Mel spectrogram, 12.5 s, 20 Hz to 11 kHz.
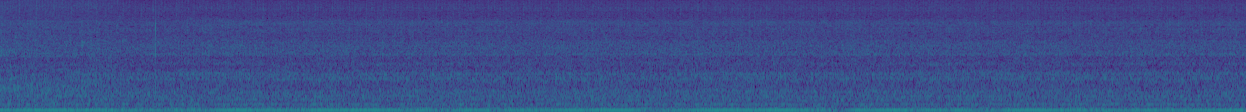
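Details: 2004 Ford Explorer petrol engine at idle with worn spark plug wires; a bad alternator or voltage regulator is also suspected. The uneven low hum dips and stumbles every few seconds, a rough idle. Cause not confirmed.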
